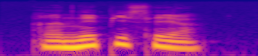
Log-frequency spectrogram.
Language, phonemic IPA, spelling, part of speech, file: French, /e.pi.se.a/, épicéa, noun, Fr-épicéa.ogg
- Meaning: spruce (tree from the genus Picea)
